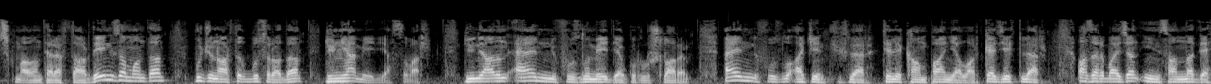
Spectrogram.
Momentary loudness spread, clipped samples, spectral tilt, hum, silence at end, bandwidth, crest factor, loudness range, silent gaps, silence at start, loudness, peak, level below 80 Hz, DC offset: 8 LU; under 0.1%; -7 dB/octave; none; 0 s; 8.6 kHz; 14 dB; 2 LU; none; 0 s; -14 LUFS; 0 dBFS; -40 dBFS; under 0.1%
